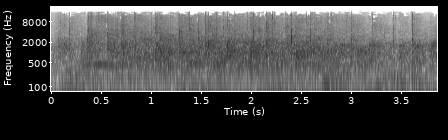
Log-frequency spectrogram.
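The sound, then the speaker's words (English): Applause from a church audience welcoming a speaker: dense, steady clapping from many hands, even in loudness from start to finish, with no voices over it. “So would you put your hands together and welcome her?”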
